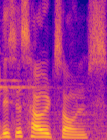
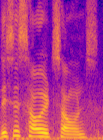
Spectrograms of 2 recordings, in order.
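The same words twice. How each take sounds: First: The voice is recorded at a quieter level. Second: The voice is recorded at a louder level. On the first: "ఇప్పుడు ఇది minus twelve లెవెల్లో ఉంది" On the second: "ఇప్పుడు ఇది zero లెవెల్లో ఉంది"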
